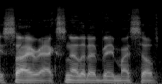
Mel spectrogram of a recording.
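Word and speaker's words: Syrax: met of course was Cyrax and by the way one of the Dragon Keepers pronounced it um uh sir X so I I've I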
